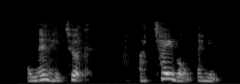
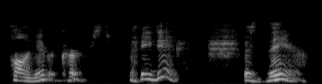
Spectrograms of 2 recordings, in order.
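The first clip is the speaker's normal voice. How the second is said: ordinary delivery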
